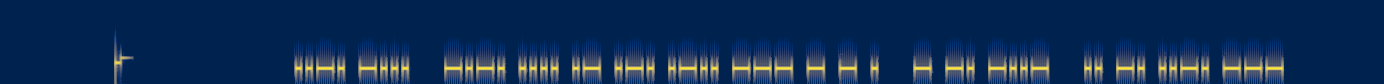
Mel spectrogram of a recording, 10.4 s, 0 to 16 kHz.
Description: Morse code, heard as a keyed tone, about 31 wpm, 700 Hz. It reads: FB CHARLOTTE TNX INFO
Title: Practice QSO - Exchange 3 - More Info - 30wpm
